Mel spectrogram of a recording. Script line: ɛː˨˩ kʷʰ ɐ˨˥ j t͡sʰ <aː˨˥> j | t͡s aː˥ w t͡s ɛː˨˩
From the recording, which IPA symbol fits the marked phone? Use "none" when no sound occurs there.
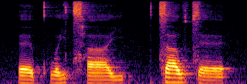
aː˨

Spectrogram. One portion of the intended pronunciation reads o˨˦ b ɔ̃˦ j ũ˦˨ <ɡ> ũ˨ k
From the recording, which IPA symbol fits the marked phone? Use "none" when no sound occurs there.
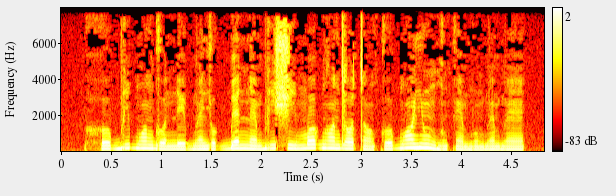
ɡ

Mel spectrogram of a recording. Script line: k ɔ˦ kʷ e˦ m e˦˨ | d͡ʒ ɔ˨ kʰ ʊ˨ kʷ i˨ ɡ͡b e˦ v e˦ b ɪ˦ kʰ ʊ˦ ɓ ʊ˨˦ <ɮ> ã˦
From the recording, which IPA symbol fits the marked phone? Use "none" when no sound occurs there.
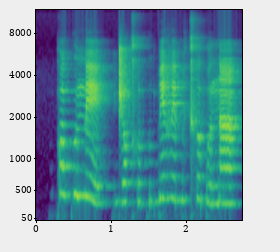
n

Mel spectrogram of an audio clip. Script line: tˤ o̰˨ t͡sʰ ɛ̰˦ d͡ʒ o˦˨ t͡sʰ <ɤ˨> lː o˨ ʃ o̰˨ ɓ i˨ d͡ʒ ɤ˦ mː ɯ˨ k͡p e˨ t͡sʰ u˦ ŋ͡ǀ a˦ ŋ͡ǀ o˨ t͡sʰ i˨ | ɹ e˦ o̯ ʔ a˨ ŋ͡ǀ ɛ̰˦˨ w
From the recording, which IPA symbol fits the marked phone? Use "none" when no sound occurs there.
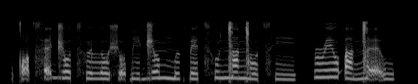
ɯ˨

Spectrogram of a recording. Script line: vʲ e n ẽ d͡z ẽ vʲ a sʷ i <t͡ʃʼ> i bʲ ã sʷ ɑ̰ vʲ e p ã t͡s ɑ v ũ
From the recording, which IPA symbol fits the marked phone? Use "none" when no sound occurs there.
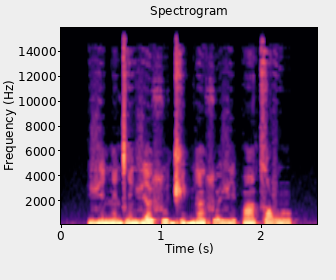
d͡ʒ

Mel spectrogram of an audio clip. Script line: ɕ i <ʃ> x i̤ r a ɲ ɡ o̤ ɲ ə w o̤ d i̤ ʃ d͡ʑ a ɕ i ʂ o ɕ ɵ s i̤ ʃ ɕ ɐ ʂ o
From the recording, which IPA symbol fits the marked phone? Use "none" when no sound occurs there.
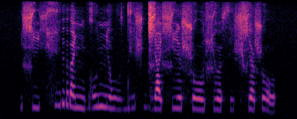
ç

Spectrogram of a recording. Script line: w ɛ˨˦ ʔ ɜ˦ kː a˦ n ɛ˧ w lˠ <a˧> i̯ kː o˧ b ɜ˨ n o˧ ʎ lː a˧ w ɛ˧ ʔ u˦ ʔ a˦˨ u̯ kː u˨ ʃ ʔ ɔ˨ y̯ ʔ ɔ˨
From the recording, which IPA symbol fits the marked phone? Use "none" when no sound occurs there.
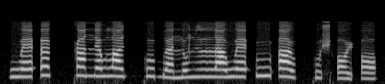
a˧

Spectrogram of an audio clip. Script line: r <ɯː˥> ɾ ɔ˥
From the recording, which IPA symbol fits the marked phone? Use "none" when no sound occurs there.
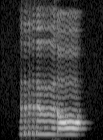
ɯː˥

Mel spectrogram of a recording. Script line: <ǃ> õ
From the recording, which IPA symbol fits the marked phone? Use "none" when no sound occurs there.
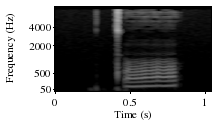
tʼ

